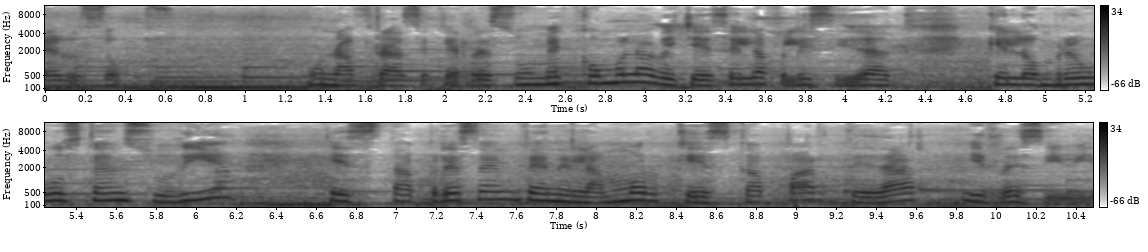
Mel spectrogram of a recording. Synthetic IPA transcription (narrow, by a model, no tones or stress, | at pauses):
aloso̞xosunafɾase̞ke̞re̞sumeko̞mo̞laβe̞ʝe̞sailafe̞lisiðaðkeːlo̞mbɾe̞βuskaensuðiae̞st̪apɾe̞se̞nt̪e̞ːne̞lamo̞ɾke̞eskapaɾd̪eðaɾire̞sḭβḭɾ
